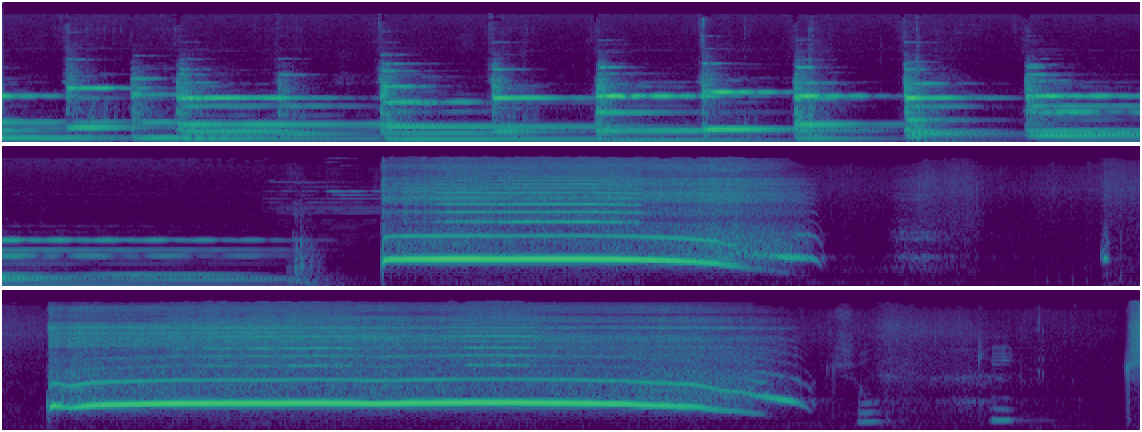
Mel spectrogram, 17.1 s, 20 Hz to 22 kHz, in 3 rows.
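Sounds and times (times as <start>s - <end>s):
hand whistle hooting: 7.6s - 9.8s, 11.6s - 15.4s.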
